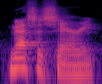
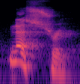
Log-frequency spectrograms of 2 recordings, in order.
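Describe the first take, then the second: First: The vowel before the final R-Y is kept. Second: The vowel before the final R-Y is dropped.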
